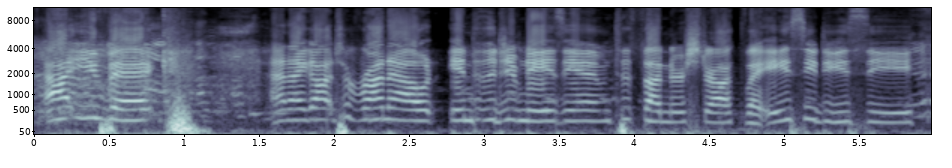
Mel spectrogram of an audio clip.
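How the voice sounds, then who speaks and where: A woman's voice: a little high, bright, forceful tone, low-quality recording. A woman introducing herself to a group of new students in a casual, chatty way with many fillers. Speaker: career services director.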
